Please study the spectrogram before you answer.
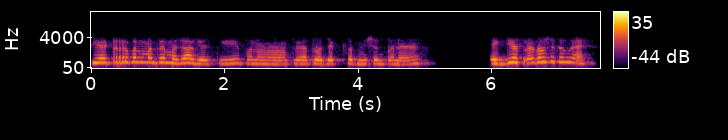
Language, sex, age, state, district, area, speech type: Marathi, female, 18-30, Maharashtra, Ratnagiri, rural, conversation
